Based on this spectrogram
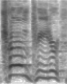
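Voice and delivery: high, loud summons on "Come"; commanding call. Acted. Jesus said come to Peter, a commanding call. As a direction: punch out the call. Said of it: "when Jesus said".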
